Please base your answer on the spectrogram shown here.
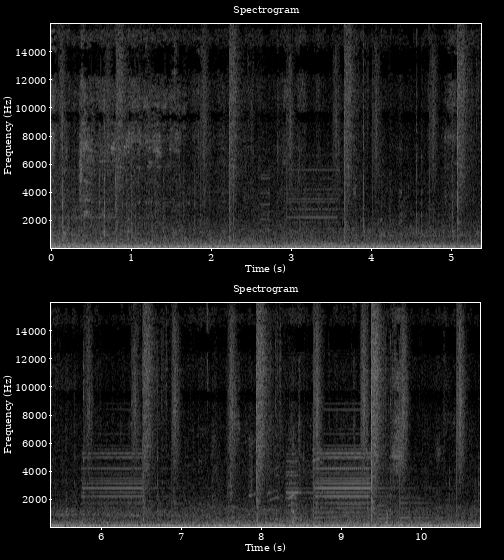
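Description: Airliner braking on the runway after landing in Rome, a loud steady roar and rumble of engines and rolling wheels, with cabin rattles and faint voices in the background.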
